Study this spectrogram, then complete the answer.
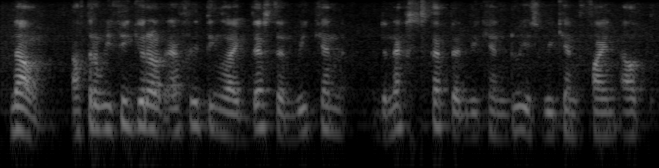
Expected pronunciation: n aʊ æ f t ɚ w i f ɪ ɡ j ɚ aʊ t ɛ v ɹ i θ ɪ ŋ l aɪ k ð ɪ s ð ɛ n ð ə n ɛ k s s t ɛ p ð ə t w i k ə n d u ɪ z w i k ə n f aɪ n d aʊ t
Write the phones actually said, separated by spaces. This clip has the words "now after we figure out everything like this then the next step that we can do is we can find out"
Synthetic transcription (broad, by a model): n aʊ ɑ f t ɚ w i f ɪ ɡ j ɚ aʊ t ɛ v ɹ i t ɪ ŋ l aɪ k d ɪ s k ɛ n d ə n ɛ k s s t ɛ p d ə t w i k ə n d u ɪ s w i k ə n f aɪ n d aʊ t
